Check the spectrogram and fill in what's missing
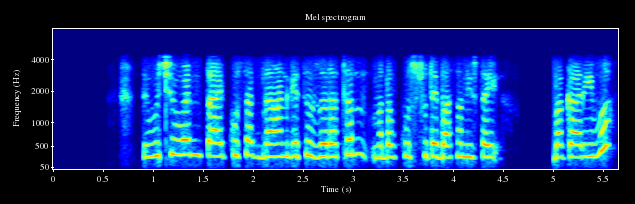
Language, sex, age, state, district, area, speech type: Kashmiri, female, 30-45, Jammu and Kashmir, Anantnag, rural, conversation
